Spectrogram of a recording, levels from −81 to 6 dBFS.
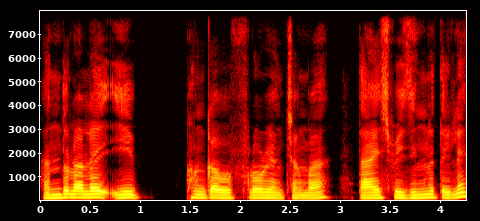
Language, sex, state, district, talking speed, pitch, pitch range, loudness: Wancho, male, Arunachal Pradesh, Longding, 170 wpm, 120 Hz, 115-130 Hz, -16 LUFS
